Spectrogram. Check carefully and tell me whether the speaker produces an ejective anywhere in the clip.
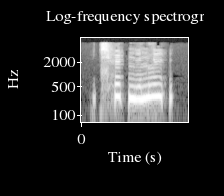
no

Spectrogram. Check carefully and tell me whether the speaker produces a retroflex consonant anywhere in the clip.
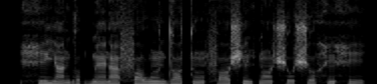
no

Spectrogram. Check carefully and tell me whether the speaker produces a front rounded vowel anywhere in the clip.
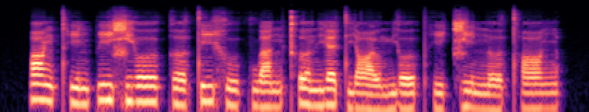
no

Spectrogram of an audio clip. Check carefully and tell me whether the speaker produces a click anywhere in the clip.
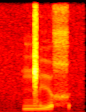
yes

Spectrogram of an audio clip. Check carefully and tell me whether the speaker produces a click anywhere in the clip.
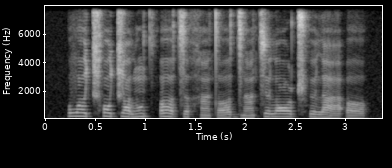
no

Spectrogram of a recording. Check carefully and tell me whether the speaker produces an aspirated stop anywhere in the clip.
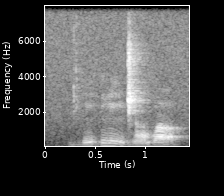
no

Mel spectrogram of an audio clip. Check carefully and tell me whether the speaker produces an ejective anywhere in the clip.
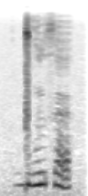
no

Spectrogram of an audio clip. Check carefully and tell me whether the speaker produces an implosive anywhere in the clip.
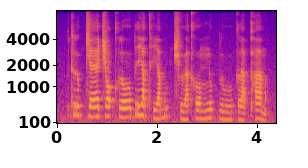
no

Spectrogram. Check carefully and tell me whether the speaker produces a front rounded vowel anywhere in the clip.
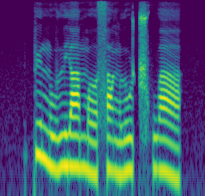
yes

